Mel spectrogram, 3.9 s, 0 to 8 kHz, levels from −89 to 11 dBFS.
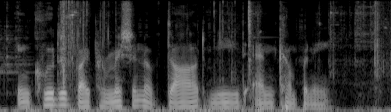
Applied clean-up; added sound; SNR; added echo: none; Crushing; 11 dB; none.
